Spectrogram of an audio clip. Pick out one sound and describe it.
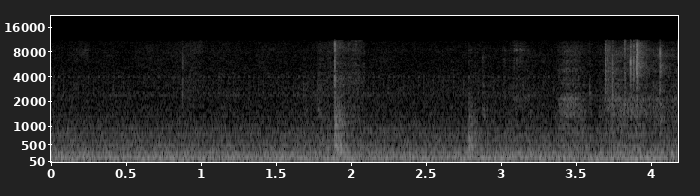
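A tool is set down on a wooden table with a knock.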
